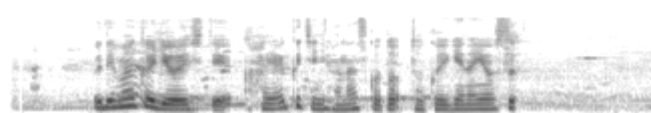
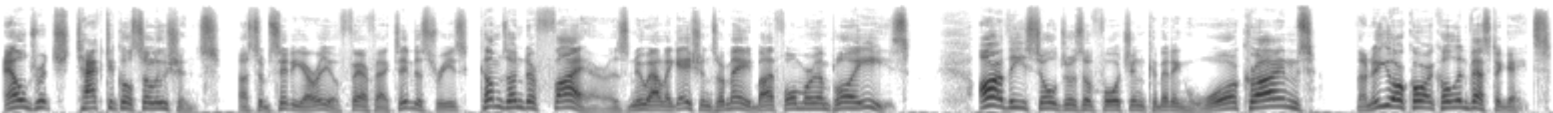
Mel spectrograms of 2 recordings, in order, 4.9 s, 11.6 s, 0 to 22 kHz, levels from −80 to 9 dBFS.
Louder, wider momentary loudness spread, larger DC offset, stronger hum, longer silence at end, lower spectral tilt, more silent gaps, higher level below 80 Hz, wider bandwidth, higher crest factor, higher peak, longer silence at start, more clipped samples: second, -27 LUFS vs -22 LUFS; about the same, 11 LU vs 11 LU; neither; neither; first, 0.45 s vs 0.05 s; first, -6 dB/octave vs -2.5 dB/octave; neither; second, -76 dBFS vs -62 dBFS; second, 11.5 kHz vs 17 kHz; about the same, 20 dB vs 22 dB; second, -8 dBFS vs 0 dBFS; first, 0.25 s vs 0 s; neither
